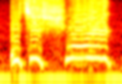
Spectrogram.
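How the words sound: The voice is at its highest pitch. The shark is very big. "The voice goes up and up and up"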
